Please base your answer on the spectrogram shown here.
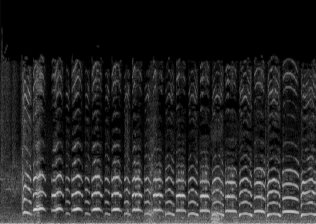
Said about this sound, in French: J'ai découvert un truc de zinzin, les amis. Le cri du lama. Oh. Le lama fait le même cri qu'un jouet pour chien qui fait couic-couic. Écoutez.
